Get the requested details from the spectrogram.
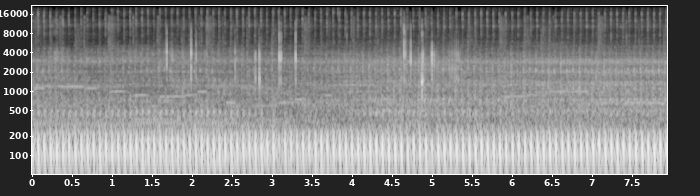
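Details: Yamaha R15 V2 idling just after an oil change to Motul 5100 Ester, circulating the new oil: a smooth, even single-cylinder idle with no knocks or ticks; owner finds it smoother.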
